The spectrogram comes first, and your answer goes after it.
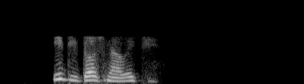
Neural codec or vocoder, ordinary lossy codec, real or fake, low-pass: codec, 16 kHz in and 24 kHz out, 0.4 kbps, LongCat-Audio-Codec, two codebook decoder; Opus, 16 kbps; fake; 3.6 kHz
